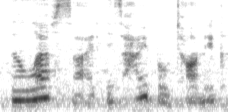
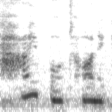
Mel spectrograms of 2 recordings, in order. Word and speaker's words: hypotonic: So a cell in a hypotonic environment, in a hypotonic solution, will swell up like a hippo, which is how we remember this. Hypotonic rhymes with hippo, hippo.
